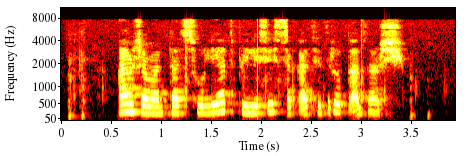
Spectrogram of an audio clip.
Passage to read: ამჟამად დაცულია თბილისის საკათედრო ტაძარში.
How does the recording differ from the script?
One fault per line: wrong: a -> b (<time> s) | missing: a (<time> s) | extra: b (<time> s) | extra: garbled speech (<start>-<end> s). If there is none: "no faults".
no faults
